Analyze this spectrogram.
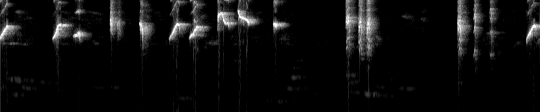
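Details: Common iora song with natural gaps, used to prompt other birds to sing back: clipped, high chirps in small groups, separated by clear pauses of silence.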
